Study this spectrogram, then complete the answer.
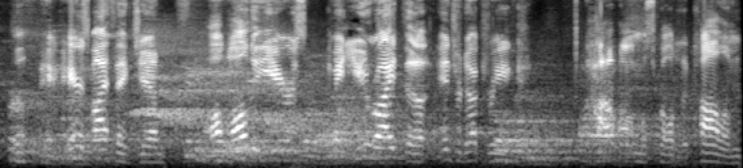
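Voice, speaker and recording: A loud voice speaks at a moderate pace with ordinary pitch variation over noticeable background noise. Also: man, high pitch for a man. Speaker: podcast co-host and former radio broadcaster. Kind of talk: live podcast chat. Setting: live show in a gymnasium during a tournament.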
